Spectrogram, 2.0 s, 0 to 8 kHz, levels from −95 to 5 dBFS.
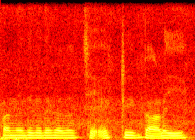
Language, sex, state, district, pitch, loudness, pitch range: Bengali, male, Assam, Hailakandi, 140 Hz, -12 LUFS, 135-140 Hz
